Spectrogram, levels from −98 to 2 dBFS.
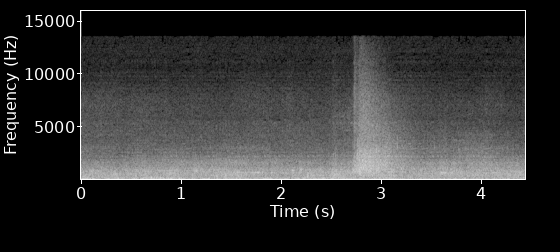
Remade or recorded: remade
